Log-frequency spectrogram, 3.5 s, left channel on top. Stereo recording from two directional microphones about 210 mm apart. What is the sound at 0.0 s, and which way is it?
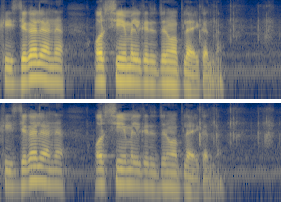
Speech, 45° left (ahead or behind).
